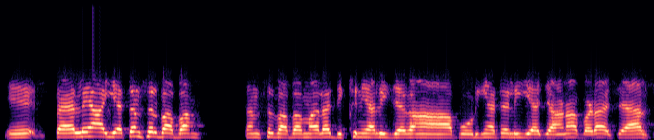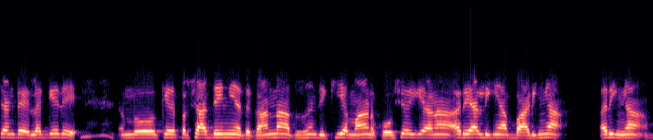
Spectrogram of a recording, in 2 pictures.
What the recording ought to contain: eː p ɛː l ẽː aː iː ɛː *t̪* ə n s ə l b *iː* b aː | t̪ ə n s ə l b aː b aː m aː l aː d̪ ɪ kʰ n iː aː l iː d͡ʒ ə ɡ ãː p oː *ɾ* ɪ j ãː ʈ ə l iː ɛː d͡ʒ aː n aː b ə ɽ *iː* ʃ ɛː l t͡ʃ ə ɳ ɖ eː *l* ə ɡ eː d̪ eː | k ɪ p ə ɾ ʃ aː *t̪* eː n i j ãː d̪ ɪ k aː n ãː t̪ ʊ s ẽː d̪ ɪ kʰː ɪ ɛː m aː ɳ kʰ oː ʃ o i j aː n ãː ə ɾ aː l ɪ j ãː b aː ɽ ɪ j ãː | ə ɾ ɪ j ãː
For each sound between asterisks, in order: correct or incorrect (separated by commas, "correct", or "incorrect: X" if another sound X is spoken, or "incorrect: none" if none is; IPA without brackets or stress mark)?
correct, incorrect: aː, incorrect: ɽ, incorrect: aː, correct, incorrect: d̪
